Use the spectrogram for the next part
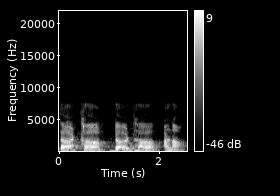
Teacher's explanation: ये मूर्धा का स्पर्श करते हैं। सो तालु के ऊपर वाला हिस्सा मूर्धा। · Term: ट वर्ग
